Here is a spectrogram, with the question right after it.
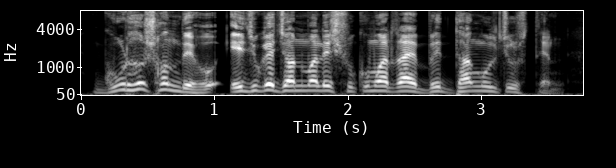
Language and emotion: Bengali, neutral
